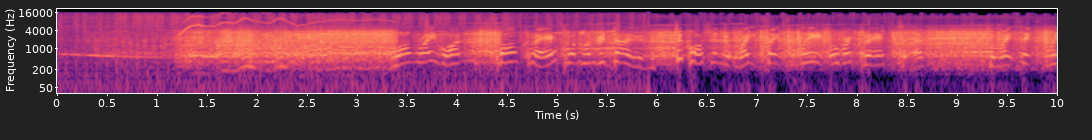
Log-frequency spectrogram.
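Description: Ford Focus WRC's turbocharged four-cylinder rally engine launching from the stage start about a second in, then running at full throttle, its revs rising and dropping as it changes up through the gears, with tyres on loose gravel.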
